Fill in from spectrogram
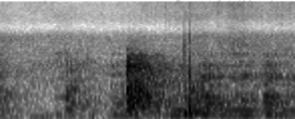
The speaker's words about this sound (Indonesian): ganggu dari tadi yang tak tak tak tak tak tak itu bunyi apa? Apa nama barang itu tuh? Lesung ya, lesung ya. Lesung, lesung. Lesung. Lagi numbuk cabai. Lagi numbuk cabai.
